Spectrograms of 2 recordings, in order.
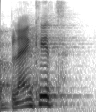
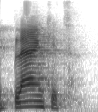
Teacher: Accent tonique sur la première syllabe.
